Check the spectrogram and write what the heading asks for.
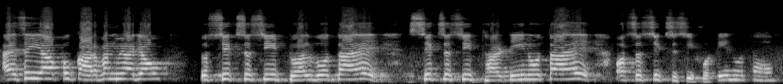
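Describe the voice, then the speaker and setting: A man teaching a physics class, talking slowly to his students and calling them "beta", asking questions and then answering them himself, often repeating key terms. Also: very high voice, steady tone, a bit bright, a little hiss or hum, poor audio. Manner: repeats key terms slowly, mixing English phrases into Hindi. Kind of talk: classroom lecture.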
